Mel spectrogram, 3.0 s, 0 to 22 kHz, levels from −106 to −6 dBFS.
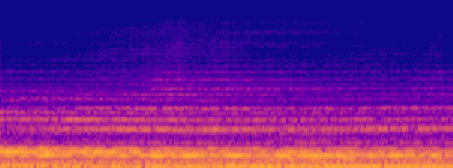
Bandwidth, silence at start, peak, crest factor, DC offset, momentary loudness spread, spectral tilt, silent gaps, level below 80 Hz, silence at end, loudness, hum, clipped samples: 2.6 kHz; 0 s; -16 dBFS; 10 dB; under 0.1%; 2 LU; -12.5 dB/octave; none; -30 dBFS; 0 s; -29 LUFS; none; under 0.1%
